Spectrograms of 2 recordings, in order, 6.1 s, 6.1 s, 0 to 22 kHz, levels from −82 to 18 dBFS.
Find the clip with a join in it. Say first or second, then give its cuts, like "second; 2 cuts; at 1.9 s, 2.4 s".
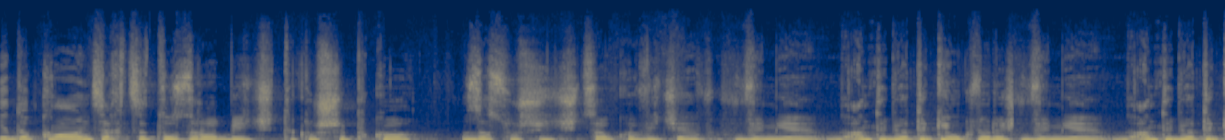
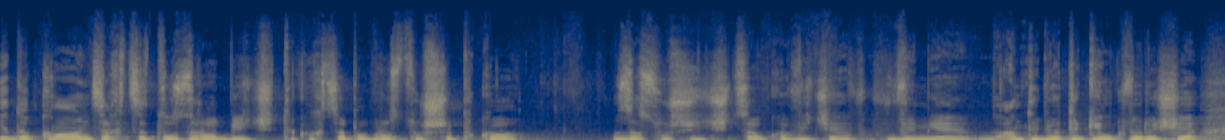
first; 3 cuts; at 1.5 s, 2.2 s, 5.1 s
